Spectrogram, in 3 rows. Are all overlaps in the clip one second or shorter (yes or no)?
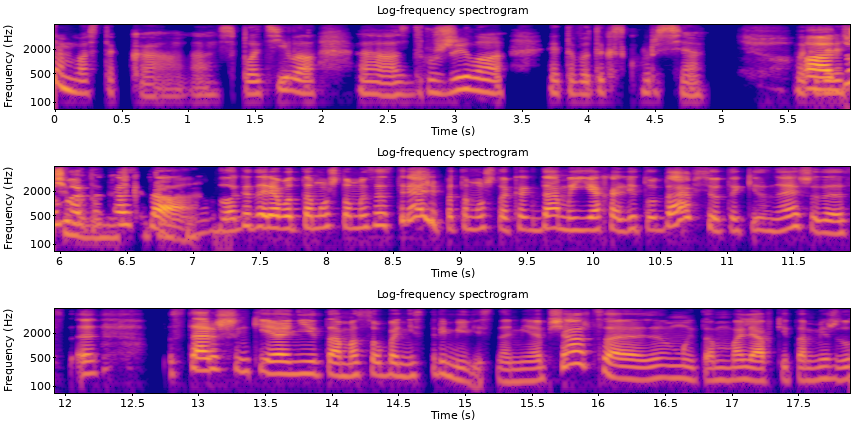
no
